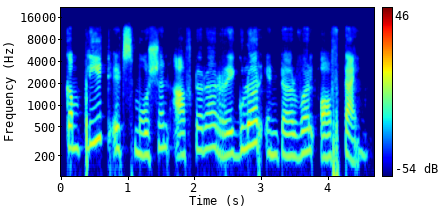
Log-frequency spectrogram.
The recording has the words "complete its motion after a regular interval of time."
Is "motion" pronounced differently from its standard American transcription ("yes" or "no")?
no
